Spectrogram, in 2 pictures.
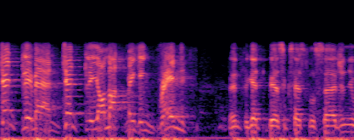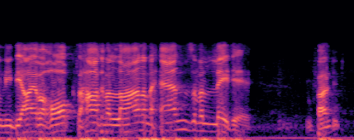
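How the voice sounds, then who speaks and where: A man's voice: fairly high pitch, expressive, fairly quick, crowd noise. An actor playing a pompous, bullying senior male surgeon who barks orders at junior doctors. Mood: lecturing. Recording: dull old film soundtrack with faint music.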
